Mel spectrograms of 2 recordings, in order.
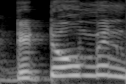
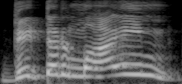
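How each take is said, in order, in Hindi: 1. आखिरी अक्षर 'min' जैसा सुनाई देता है। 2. आखिरी अक्षर 'mine' जैसा सुनाई देता है। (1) "डिटर्मिन बोला मैंने" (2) "डिटरमाइन की जगह"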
